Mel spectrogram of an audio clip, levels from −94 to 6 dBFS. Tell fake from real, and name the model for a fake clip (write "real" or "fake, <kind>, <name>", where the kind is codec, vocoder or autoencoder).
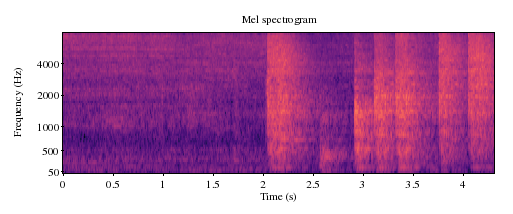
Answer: real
